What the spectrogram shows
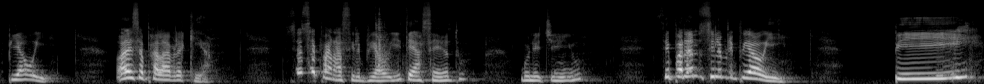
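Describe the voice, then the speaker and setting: A woman from Brazil teaching a Portuguese grammar lesson for exam prep, repeating and drawing out key words slowly and asking herself rhetorical questions. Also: mid-range voice, very animated, darkish tone, husky.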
